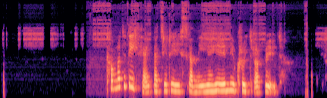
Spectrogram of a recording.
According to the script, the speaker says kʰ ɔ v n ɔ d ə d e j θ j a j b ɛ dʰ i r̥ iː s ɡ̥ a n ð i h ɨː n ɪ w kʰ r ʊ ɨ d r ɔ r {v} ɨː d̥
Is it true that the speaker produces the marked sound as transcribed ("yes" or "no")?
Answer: no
